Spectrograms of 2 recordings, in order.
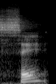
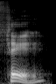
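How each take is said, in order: First: It begins with an s sound. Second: It begins with a th sound. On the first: "as if it were just an S" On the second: "especially if you want to imitate the um, the dialect of Spain"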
